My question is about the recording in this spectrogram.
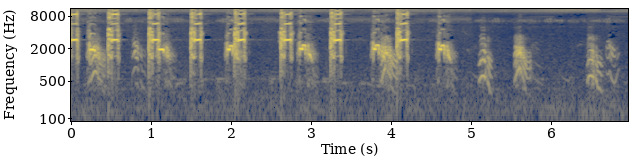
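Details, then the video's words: Francolin calling, possibly two birds, in harsh, grating bursts about two per second, fading into thinner squeaky notes toward the end, over a faint steady high hiss. "francolin calling"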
